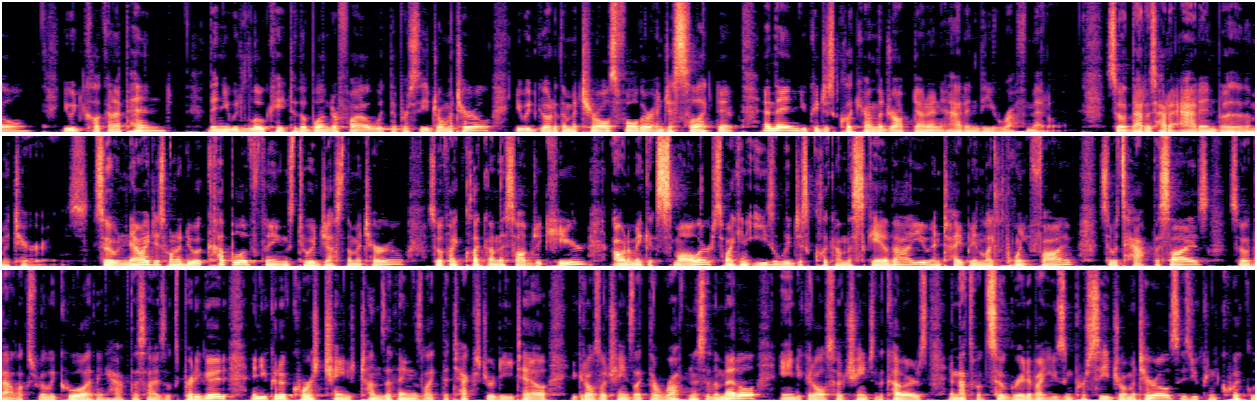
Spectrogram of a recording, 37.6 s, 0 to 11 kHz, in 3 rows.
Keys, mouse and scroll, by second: 8.2 click, 10.1 drag, 10.7-11.3 scroll down 1, 11.3 shift+middle click, 11.3 scroll down 1, 11.5-12.9 shift+scroll up 1, 11.6 shift+middle click, 12.0 shift+middle click, 12.9-13.3 scroll up 1, 13.2 middle click, 13.6 shift+middle click, 13.9-14.8 shift+middle drag, 15.1-15.5 middle drag, 15.6-16.6 scroll up 1, 15.7-16.8 shift+middle drag, 16.6-18.3 scroll up 1, 20.6-22.1 drag, 22.1 typing, 22.3 Return, 23.3 shift+middle click, 23.5-24.9 shift+scroll up 1, 23.5 shift+middle click, 24.1 shift+middle drag, 24.4-24.9 shift+middle drag, 25.3-26.5 shift+middle drag, 25.8 shift+click, 26.5 shift+right click, 28.9-30.2 drag, 29.7 right click, 30.2-31.7 right drag, 31.9 click, 32.5 right click, 32.6 click, 33.4-34.8 right drag, 34.9-36.1 drag, 36.1-37.5 scroll down 6, 36.8 middle click, 36.9 a.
